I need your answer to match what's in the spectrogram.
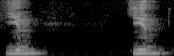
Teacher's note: you'll feel it a little bit more higher in your head you might feel your nose vibrate a little bit when you say it the right way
